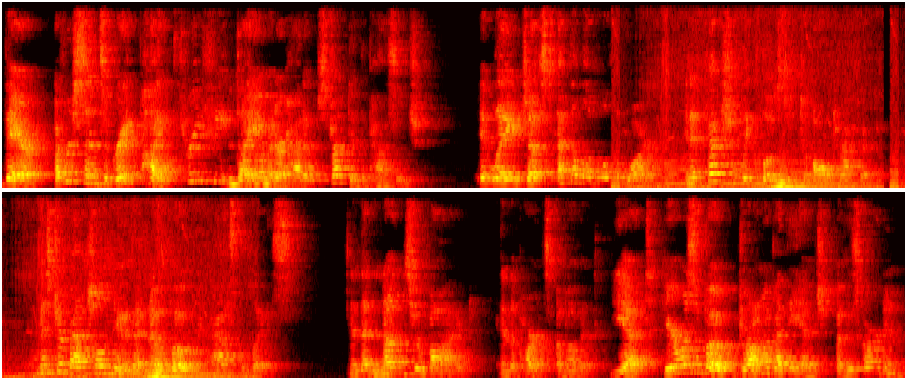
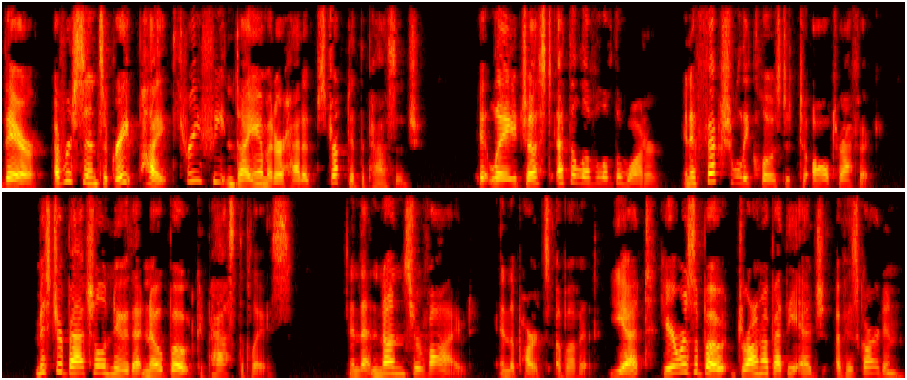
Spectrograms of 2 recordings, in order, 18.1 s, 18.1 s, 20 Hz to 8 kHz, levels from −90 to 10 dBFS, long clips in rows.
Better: second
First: background sound (Insect); 4 dB below the speech // room echo; dies away in 0.6 s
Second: none

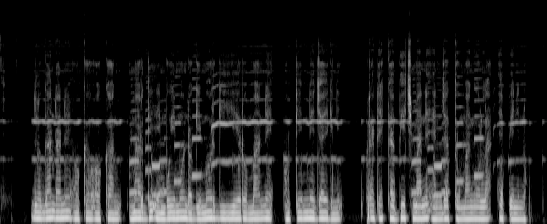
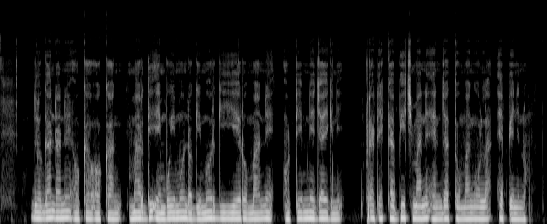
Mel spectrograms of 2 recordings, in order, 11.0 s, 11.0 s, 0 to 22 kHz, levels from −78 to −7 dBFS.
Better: second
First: noise reduction (neural mask model RNNoise)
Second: none

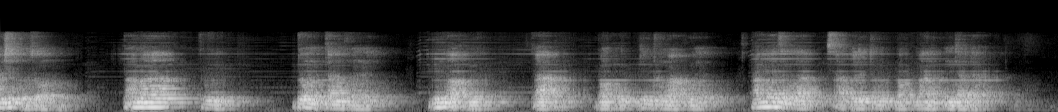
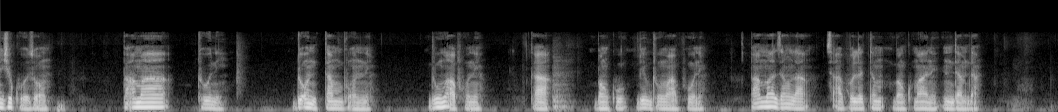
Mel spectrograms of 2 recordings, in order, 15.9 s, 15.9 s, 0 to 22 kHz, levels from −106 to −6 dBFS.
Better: second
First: noise reduction (neural separator model SepFormer DNS4)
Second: none

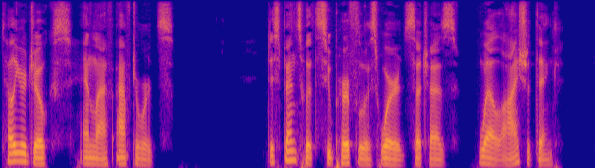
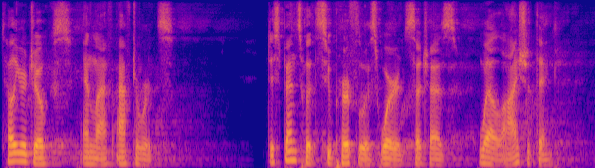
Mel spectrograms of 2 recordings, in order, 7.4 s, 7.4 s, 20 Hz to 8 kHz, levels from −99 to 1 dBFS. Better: first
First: none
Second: room echo; dies away in 1.8 s

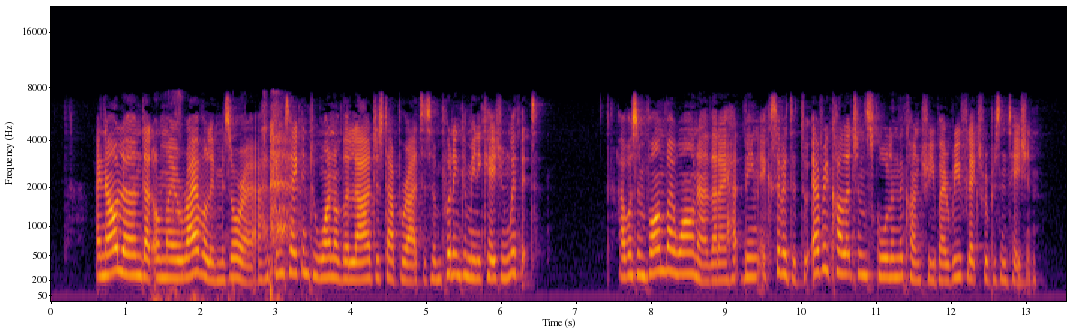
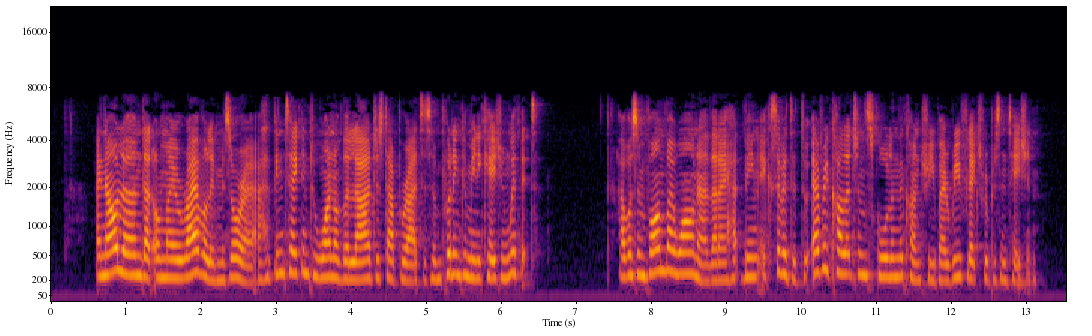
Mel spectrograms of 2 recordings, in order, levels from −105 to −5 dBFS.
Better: second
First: background sound (Liquid); 12 dB below the speech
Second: none

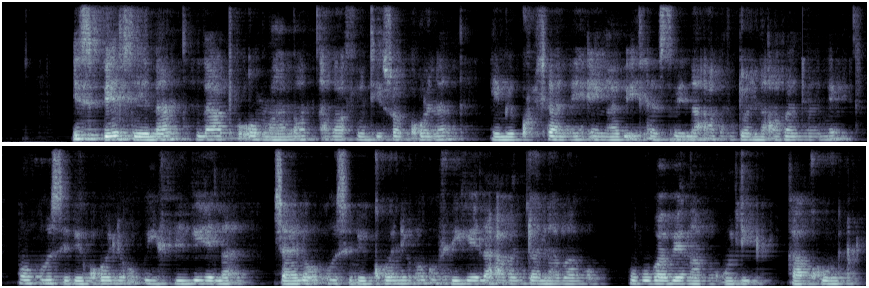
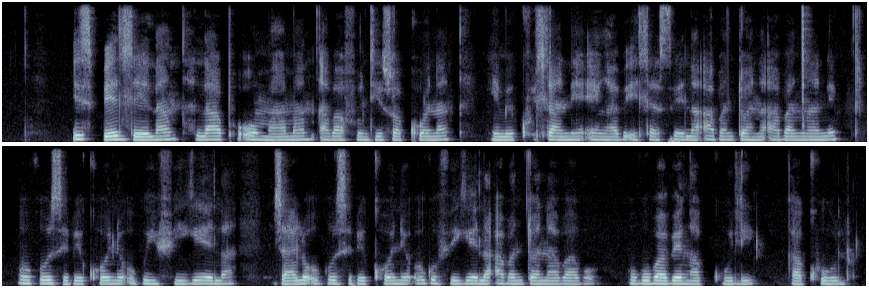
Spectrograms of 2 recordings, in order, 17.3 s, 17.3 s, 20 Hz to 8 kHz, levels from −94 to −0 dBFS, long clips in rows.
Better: second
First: noise reduction (neural mask model DeepFilterNet 3)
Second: none

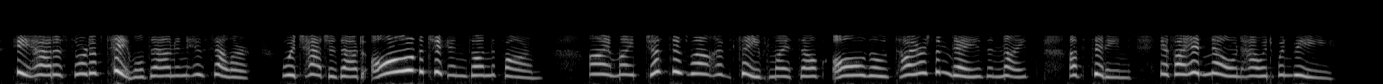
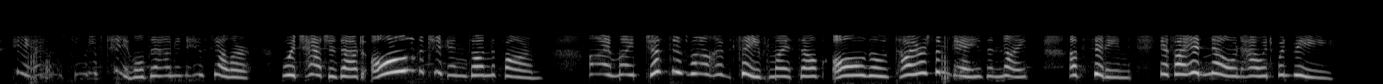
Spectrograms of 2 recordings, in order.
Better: first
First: none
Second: noise reduction (neural mask model DeepFilterNet 3)

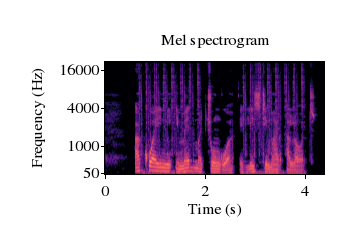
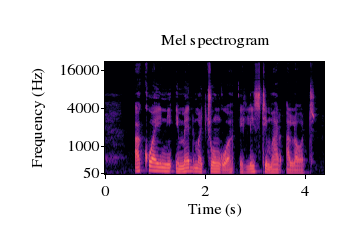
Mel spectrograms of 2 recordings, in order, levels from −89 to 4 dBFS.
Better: second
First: noise reduction (classical method Wiener filter)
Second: none

